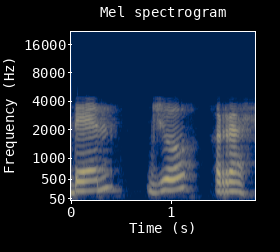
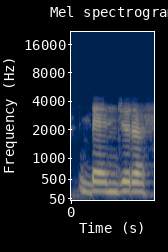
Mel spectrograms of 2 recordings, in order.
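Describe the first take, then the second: First: डेंजरस split into डेन, ज, रस; syllable by syllable. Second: Said in the usual way. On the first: Shown as a demonstration. Teacher shows how we will read, डेंजरस in separate syllables. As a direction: pause between the parts of डेंजरस. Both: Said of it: "इनको हम पढ़ेंगे".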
